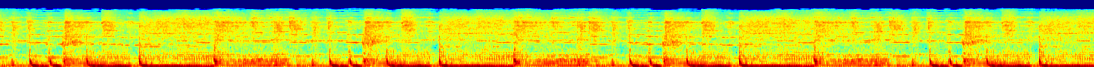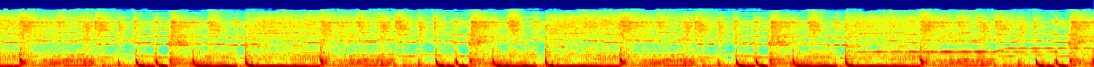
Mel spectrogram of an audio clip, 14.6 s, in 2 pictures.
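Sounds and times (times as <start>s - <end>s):
drum and bass remix: 0.0s - 14.5s.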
